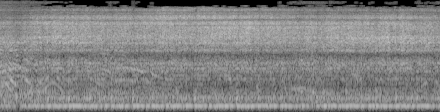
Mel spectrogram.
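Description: Outdoor crowd noise mixed with music from the stage's sound system, over a steady low drone.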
